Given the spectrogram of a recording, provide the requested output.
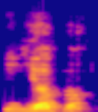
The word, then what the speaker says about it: Yahweh: We all know that Yud He Vav He is the Masoretic spelling of the name of the Most High, and it is directly pronounced Yahweh.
